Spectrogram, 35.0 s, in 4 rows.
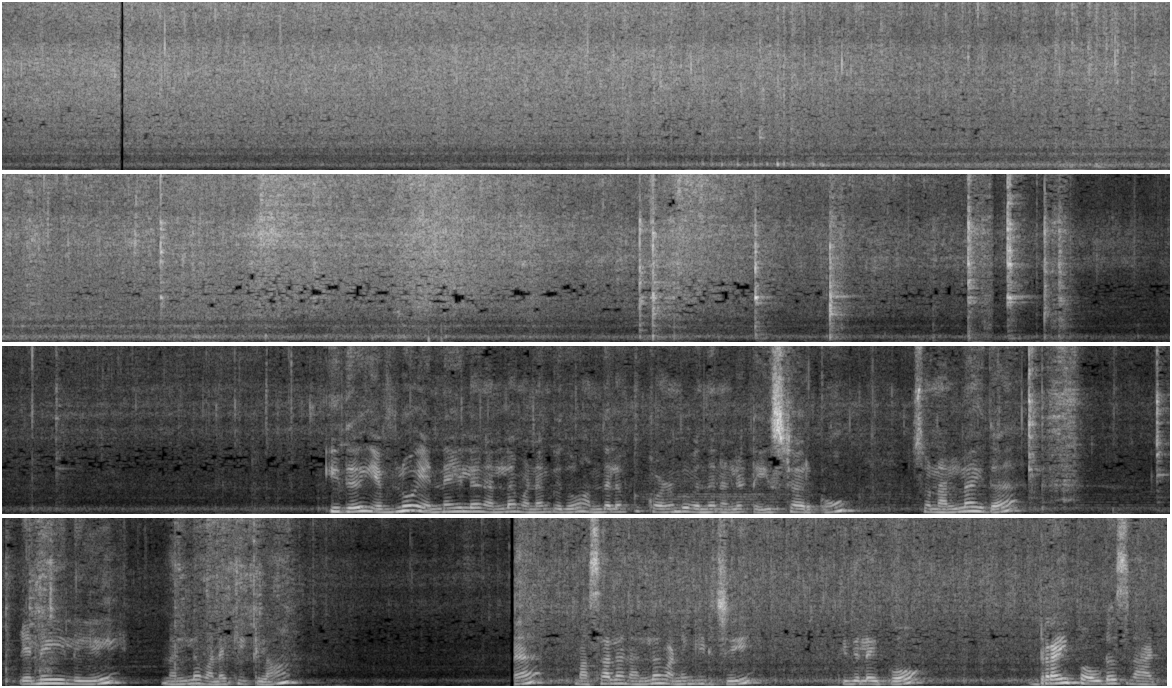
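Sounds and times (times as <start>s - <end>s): paste sizzling in oil: 0.0s - 35.0s
metal spoon stirring: 16.0s - 16.8s, 25.2s - 26.9s.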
